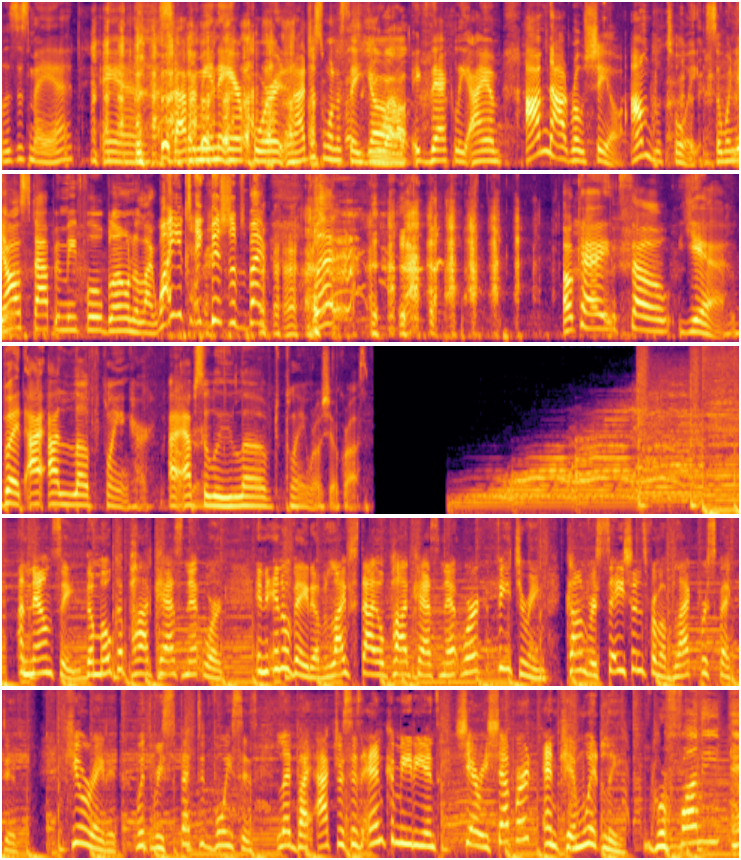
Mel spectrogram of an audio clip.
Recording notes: live backstage at the 8th Annual Black Music Honors!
